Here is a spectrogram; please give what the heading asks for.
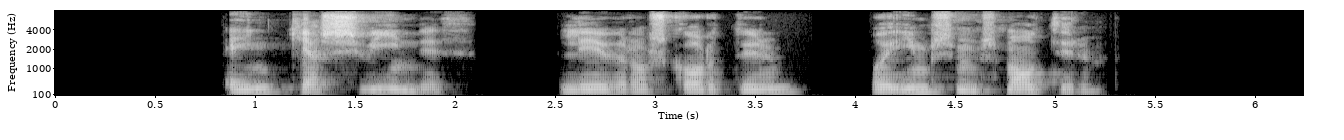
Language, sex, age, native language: Icelandic, male, 30-39, Icelandic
